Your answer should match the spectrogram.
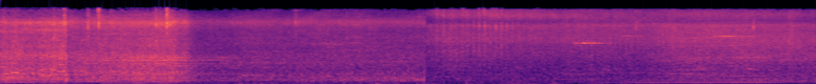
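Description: Outdoor street ambience with road traffic. The first couple of seconds are louder and busy with voices, then it settles to a steadier, quieter traffic hum.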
